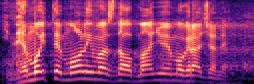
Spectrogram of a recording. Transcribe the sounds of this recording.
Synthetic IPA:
inemojt̪e̞mo̞limʋasd̪aobmaɲuje̞mo̞ɡɾad͡ʑanḛ

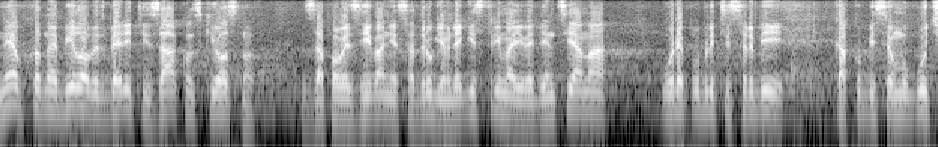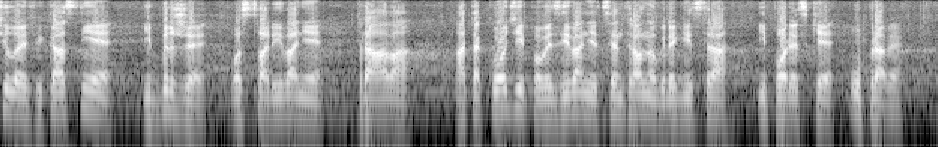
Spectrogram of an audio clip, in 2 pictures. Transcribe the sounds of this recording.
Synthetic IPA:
ne̞opxo̞d̪noje̞biːlo̞ːbe̞zbje̞ːd̪it̪izaːko̞nskio̞sno̞̰ʋ | zapo̞ʋe̞ziːʋaɲe̞sad̪ɾuɡimɾe̞ɡist̪ɾimaieʋed̪e̞nt̪sijama | uɾe̞publit̪sisr̩bijikako̞bise̞o̞mo̞ɡuːt͡ɕilo̞e̞fikasnije̞ | ibr̩ʒe̞ | ost̪ʋaɾiːʋaɲe̞ | pɾaːʋaː | t̪ako̞ːd͡ʑeipo̞ʋe̞ziːʋaɲe̞t̪se̞nt̪ɾalˠno̞ɡɾe̞ɡist̪ɾa | ipo̞ɾe̞ske̞upɾaʋe̞̰

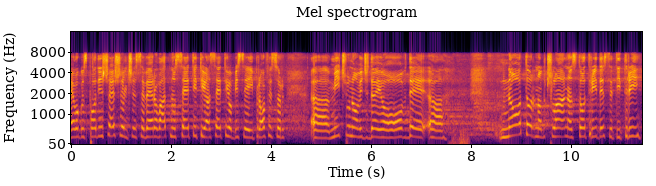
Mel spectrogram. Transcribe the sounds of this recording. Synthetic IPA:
eʋo̞ɡospo̞d̪inʃeʃeʎt͡ɕe̞se̞ʋeɾo̞ʋat̪nosjet̪it̪iasjet̪io̞bise̞ipɾo̞fe̞so̞ɾ | mit͡ʃuno̞ʋit͡ɕd̪ajeoːʋd̪e̞ | not̪o̞ɾno̞ɡt͡ʃlaːnast̪o̞ːt̪ɾiːd̪eset̪it̪ɾiː

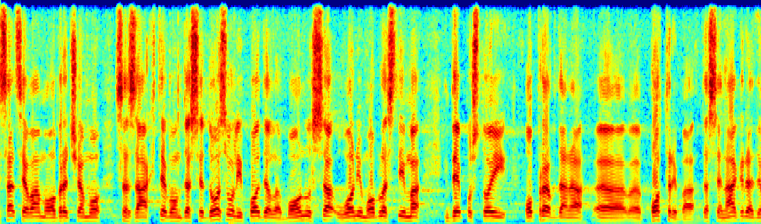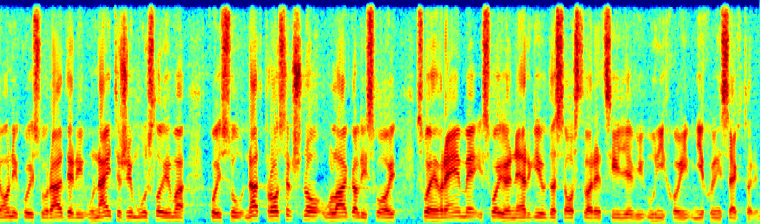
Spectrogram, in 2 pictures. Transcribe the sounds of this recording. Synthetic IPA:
sad̪se̞ʋamao̞bɾat͡ɕamo̞ | sazaːxt̪e̞ʋo̞md̪ase̞d̪o̞zʋo̞lipo̞d̪jelˠabo̞ːnusaʔuo̞nimo̞blˠast̪ima | ɡd̪e̞po̞st̪o̞ji | o̞pɾaʋd̪ana | po̞t̪ɾe̞bad̪ase̞naɡɾad̪e̞o̞niko̞jisuɾaːd̪iliʔunajt̪e̞ʒimuːslˠo̞ʋima | ko̞jisunad̪pɾo̞sɾat͡ʃno̞ulaːɡalisʋo̞j | sʋo̞je̞ʋɾe̞ːme̞isʋo̞jue̞ne̞ɾɡijud̪ase̞o̞st̪ʋaːɾe̞t̪siːʎe̞ʋiʔuɲixoʋimɲixo̞ʋimse̞kt̪o̞ɾim

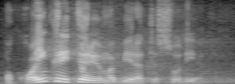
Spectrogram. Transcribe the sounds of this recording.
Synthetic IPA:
po̞kʰo̞jimkɾit̪eɾijumabiːɾat̪esud̪ijḛ

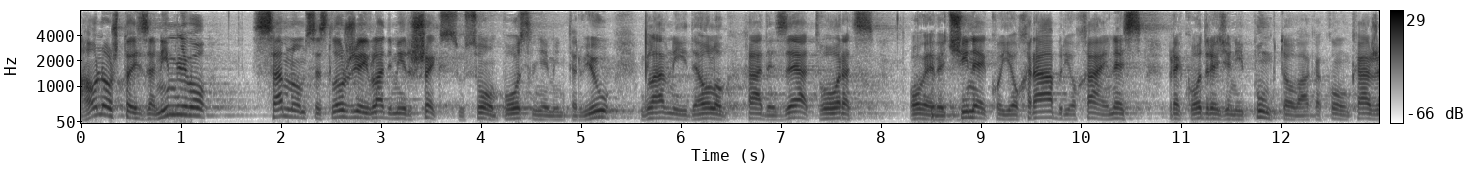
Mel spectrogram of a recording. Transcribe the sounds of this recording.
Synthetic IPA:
a̰o̞no̞ːʃt̪o̞je̞zanimʎiʋo̞ | samno̞ːmse̞slˠo̞ʒio̞iʋlˠad̪imiːɾʃeksusʋo̞ːmpo̞ːslʎʲe̞d̪ɲeːmint̪e̞ɾʋjuːɡlˠaʋniːd̪e̞o̞lo̞ɡhaːd̪ezeat̪ʋo̞ːɾat̪s | o̞ʋe̞ːʋe̞t͡ɕine̞ko̞jiːjeo̞xɾaːbɾio̞xaene̞s | pɾe̞ko̞o̞d̪ɾe̞ːd͡ʑe̞niːhpuŋkt̪o̞ːʋaːkakooŋkʰaːʒe

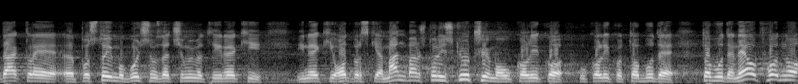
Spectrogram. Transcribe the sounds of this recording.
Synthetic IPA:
d̪aklepo̞st̪o̞imo̞ɡuːt͡ɕnosd̪at͡ɕemoimat̪iːnekʰi | inekio̞d̪̚bo̞ɾskiamand̪maːnʃt̪o̞neiskʎʲut͡ʃujemo̞ukoliko̞uko̞liko̞t̪o̞ːbud̪e | t̪o̞ːbud̪e̞ne̞opxo̞d̪no̞

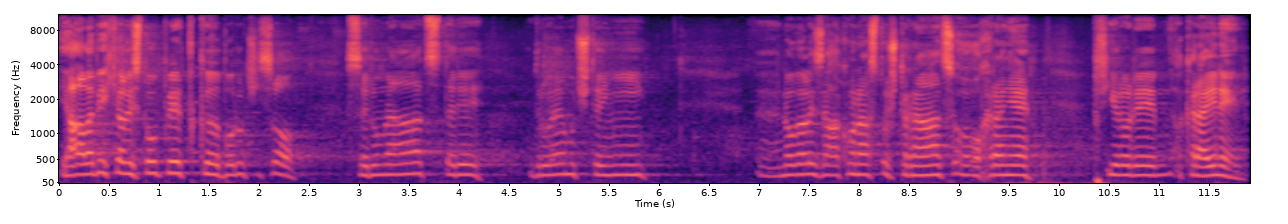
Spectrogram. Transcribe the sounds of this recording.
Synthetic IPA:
jaːalɛbɪxːcɛlvɪst̪o̞wpɪt̪kbo̞dut͡ʃiːslo̞ | sɛdumnaːt͡st̪ːɛdɪd̪ɾuɦɛːmut͡ʃt̪ɛɲiː | no̞vɛlɪzaːko̞nast̪o̞ʃt̪r̩naːt͡st̪o̞oxɾaɲɛpr̝̥iːɾo̞dɪakɾajɪnɪ

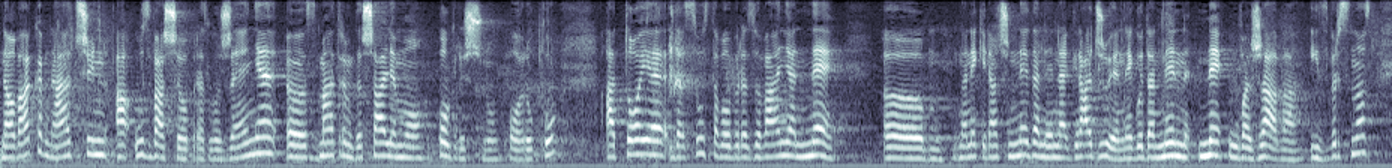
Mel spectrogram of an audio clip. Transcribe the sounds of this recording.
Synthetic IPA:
nao̞ʋakaʋnaːt͡ʃinaʔuzʋaʃe̞obɾazlˠo̞ʒeːɲe̞smaːt̪ɾamd̪aʃaʎemo̞po̞ɡɾe̞ʃnupo̞ɾuku | at̪o̞ːje̞d̪asuːst̪aʋobɾazo̞ʋaːɲane | nane̞kinaːt͡ʃinːe̞d̪ane̞naɡɾad͡ʑuje̞ne̞ɡo̞d̪anne̞ʔuʋaʒaːʋaizʋr̩sno̞st̪

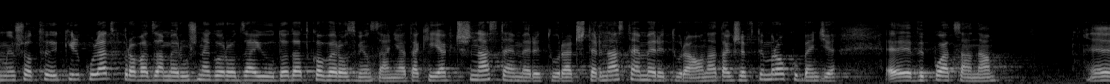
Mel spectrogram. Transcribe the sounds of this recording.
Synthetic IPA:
mjuʂɔt̪kʲilkulat̪fpɾɔvad̪zamɘɾuʐnɛɡɔɾɔd̪zajud̪ɔd̪at̪kɔvɛɾɔzvʲjɔ̃w̃zaɲat̪akʲejaktʂɘnast̪aɛmɛɾɘt̪uɾat͡ʂt̪ɛɾnast̪aɛmɛɾɘt̪uɾaɔnat̪aɡʐɛft̪ɘmɾɔkubɛɲd͡ʑɛ | vɘpwat̪sana

